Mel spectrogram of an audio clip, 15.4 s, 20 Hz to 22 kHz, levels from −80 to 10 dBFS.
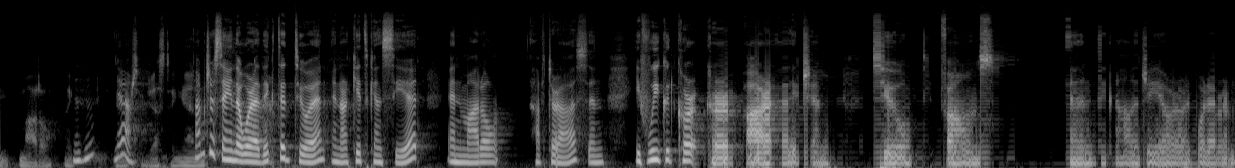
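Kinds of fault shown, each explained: Lost LE Audio frames: Just after "it and model after", around 6.95 to 6.98 s, the speech briefly turns into a noisy, smeared patch. About 20 ms of audio went missing, consistent with two dropped LC3 frames, and the decoder filled the gap with randomised copies of the last spectrum.
Robotic sound from repeated short buffers: From "if we could" at 8.67 s to the end, the speech becomes a rigid metallic buzz pitched at 134 Hz that loosely tracks the words. This is likely a tiny buffer of about 7.5 ms being repeated, so most of the real audio is skipped.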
